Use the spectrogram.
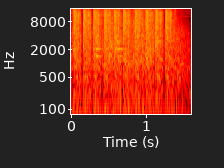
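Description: Rapid gunfire in the Escape from Tarkov Arena shooter game, a sustained burst of closely spaced shots that stays loud and dense almost the whole way before cutting off abruptly near the end.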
